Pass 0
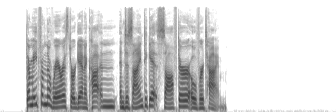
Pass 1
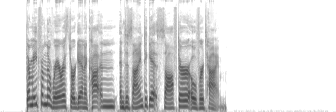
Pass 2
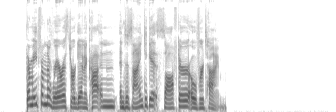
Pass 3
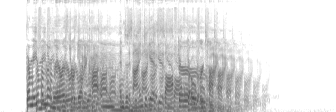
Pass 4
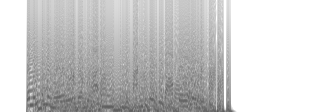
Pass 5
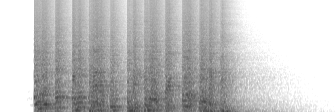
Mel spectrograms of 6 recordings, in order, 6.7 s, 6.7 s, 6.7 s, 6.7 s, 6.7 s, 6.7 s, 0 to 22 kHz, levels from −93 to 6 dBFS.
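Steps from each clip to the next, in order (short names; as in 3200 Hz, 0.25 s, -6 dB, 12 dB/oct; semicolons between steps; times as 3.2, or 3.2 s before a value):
de-esser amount 80%; gain -3 dB
stepped notch 6.1 Hz 610–6400 Hz; gain -6 dB
frequency-shifting echo 0.176 s, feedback 50%, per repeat -120 Hz, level -4 dB
Schmitt trigger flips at -35.5 dBFS; gain +1.5 dB
step gate "x...xx..xxx.." 177 bpm -60 dB; two-slope reverb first 0.86 s, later 3.1 s, from -24 dB, DRR -2.5 dB; gain +6 dB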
